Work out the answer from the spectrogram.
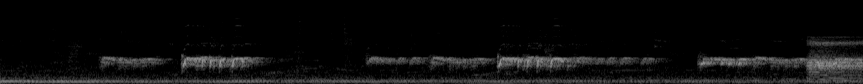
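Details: Zebra dove (perkutut) in gacor song, the settled third stage with long bouts: series of trilled, purring coos at an even pitch with short breaks, a louder harsh burst at the end, steady low hum behind.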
